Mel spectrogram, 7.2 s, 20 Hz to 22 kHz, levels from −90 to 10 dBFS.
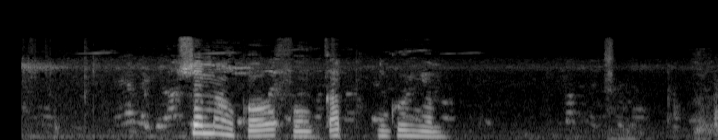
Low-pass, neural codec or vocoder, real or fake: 7.2 kHz; none; real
